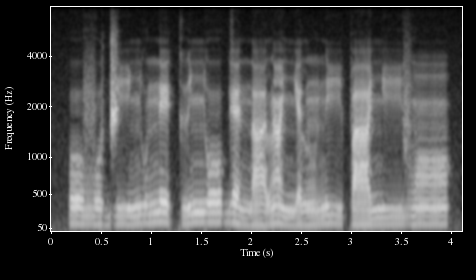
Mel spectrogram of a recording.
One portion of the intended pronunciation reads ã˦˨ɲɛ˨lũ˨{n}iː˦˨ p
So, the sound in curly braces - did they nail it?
yes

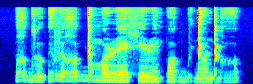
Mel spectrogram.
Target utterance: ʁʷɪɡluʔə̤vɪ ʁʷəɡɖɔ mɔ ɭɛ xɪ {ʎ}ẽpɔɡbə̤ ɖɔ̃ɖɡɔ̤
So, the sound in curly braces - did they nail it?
no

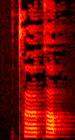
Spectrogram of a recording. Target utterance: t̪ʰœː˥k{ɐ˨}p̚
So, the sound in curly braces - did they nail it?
no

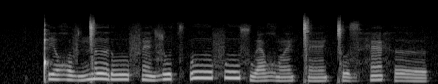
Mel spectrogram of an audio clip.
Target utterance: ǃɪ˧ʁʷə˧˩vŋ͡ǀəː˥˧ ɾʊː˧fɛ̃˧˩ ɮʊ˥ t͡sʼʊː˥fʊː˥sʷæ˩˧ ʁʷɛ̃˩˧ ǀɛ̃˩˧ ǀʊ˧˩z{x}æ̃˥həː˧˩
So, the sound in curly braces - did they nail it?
no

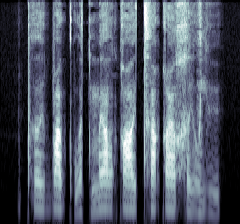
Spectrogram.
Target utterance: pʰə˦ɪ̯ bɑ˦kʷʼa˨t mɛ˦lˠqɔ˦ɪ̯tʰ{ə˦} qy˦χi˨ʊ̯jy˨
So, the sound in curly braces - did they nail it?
yes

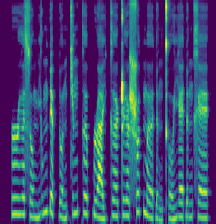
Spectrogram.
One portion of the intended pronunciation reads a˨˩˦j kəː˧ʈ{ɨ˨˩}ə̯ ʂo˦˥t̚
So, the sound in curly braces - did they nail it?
no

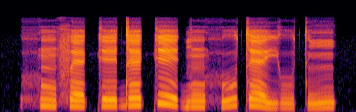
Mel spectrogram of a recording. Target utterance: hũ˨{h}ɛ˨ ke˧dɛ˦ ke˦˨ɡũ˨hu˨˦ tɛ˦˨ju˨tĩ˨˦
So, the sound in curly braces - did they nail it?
no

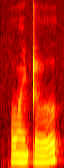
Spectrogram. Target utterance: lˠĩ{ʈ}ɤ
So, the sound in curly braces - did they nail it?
yes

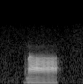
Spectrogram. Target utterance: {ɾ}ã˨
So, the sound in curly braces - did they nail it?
yes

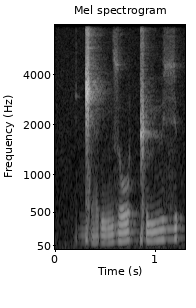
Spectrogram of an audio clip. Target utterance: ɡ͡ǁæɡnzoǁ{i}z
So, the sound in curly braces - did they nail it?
no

